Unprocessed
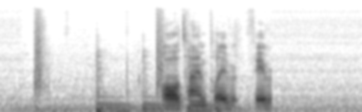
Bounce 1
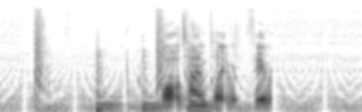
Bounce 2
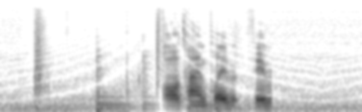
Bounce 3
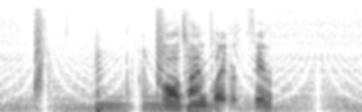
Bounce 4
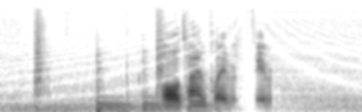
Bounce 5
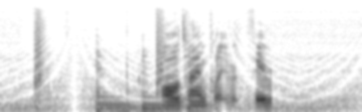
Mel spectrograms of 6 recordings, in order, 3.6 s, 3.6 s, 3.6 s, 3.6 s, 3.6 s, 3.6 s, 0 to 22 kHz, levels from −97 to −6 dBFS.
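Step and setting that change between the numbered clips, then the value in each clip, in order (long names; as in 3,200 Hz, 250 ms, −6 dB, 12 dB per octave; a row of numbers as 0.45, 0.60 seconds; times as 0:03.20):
through-zero flanger with one copy inverted, nulls at: 2, 0.31, 1.1, 0.2, 0.67 Hertz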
